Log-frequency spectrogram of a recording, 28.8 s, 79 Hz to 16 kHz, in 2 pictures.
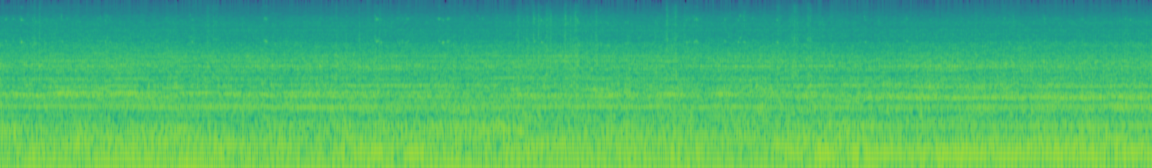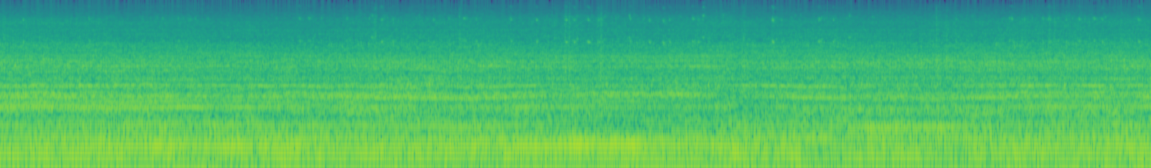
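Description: Honda Pioneer 520 side-by-side's single-cylinder engine running steadily, its pitch shifting slightly a few times.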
